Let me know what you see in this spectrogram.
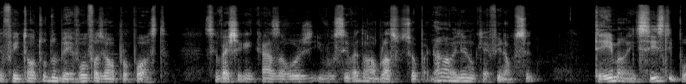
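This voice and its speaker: With music playing behind him, a man speaks at a very fast pace. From Paraná, Brazil. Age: 60s. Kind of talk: casual interview.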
